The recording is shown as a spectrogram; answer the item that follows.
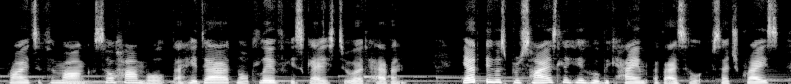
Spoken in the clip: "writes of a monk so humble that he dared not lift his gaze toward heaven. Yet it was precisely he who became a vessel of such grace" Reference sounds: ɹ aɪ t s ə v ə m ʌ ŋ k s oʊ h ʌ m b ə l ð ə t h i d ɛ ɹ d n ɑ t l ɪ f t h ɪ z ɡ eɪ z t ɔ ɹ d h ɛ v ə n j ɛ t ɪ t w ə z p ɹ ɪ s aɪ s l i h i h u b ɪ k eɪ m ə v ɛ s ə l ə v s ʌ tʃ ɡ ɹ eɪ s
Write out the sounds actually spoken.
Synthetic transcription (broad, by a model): ɹ aɪ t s ə v ə m ʌ ŋ k s oʊ h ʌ m b l ð ə t h i d ɛ ɹ d n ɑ t l ɪ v h ɪ z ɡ eɪ s t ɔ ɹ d h ɛ v ə n j ɛ t ɪ t w ə z p ɹ ɪ s aɪ s l i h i h u b ɪ k eɪ m ə v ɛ s l ə v s ʌ tʃ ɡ ɹ eɪ s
